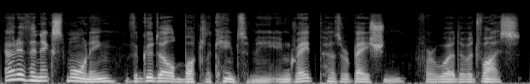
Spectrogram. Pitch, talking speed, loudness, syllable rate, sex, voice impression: 130 Hz, 215 wpm, -17 LUFS, 5.4 syllables/s, male, masculine, adult-like, thick, slightly tensed, slightly powerful, soft, slightly raspy, intellectual, calm, slightly mature, slightly friendly, reassuring, wild, kind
